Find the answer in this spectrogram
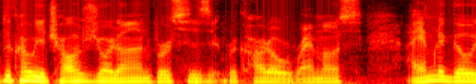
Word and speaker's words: Jourdain: Moved over to Jourdain because I think that's how people were pronouncing it. Like the UFC was doing that, and now they moved back to Jourdain. So I'm trying to fix it.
